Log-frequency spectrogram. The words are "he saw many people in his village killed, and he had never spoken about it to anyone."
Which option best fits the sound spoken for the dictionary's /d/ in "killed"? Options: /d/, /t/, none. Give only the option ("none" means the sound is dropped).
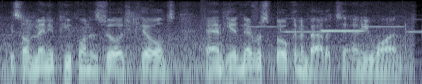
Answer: /d/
